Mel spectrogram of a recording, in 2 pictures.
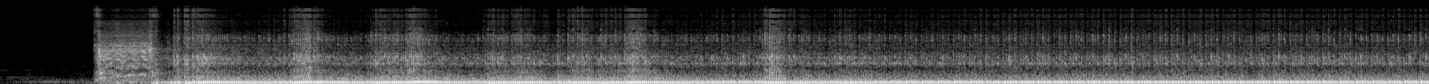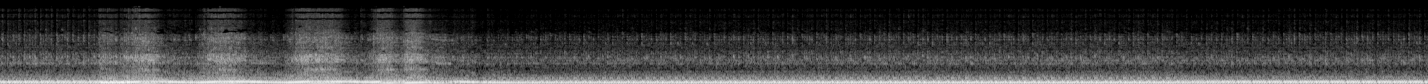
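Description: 1954 Hudson's 308 straight-six engine starting up about a second in and revved in several quick blips. It is revved again about halfway through, then settles into a steady idle.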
